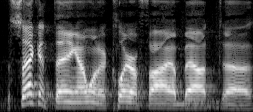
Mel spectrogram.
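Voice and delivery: ordinary talk

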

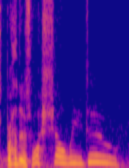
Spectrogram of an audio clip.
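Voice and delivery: high, hushed, anxious plea; freaking out. Acted. Frightened crowd asking the apostles for help, freaking out. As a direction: ask it in a small, high panicked voice. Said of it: "They're freaking out".

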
